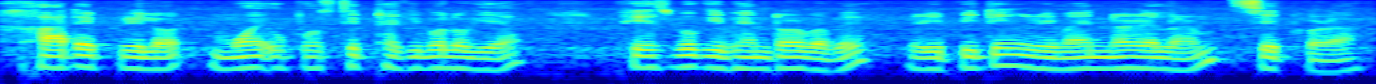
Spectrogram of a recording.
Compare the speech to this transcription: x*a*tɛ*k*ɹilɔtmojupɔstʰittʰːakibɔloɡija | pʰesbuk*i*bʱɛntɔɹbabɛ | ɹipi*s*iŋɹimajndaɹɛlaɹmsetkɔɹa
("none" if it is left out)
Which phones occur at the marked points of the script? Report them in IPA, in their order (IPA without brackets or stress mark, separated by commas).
a, p, i, t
